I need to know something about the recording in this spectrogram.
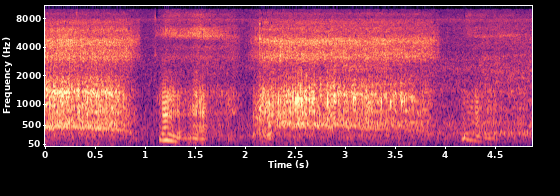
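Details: Loud, rough, fluttering snoring breaths on each breath, with brief pauses between, while sleeping after crashing out; snoring.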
